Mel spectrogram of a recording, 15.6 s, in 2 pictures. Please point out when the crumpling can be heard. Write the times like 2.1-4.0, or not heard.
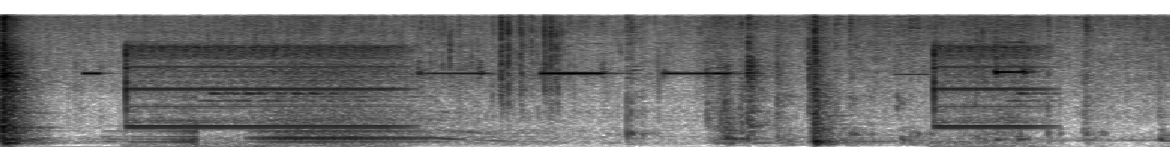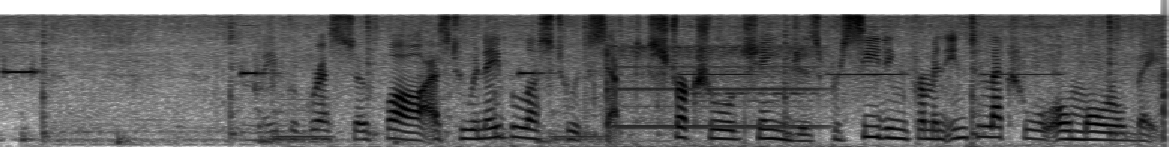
2.8-3.8.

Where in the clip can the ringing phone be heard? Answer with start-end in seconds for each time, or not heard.
0.8-2.9, 6.2-7.1, 11.8-13.4.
